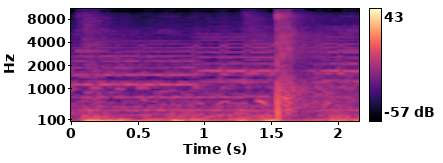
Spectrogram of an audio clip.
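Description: Tibetan Buddhist monastic ritual music accompanying a cham dance: long steady held notes over a deep pulsing bass, with one sharp crash about one and a half seconds in.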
